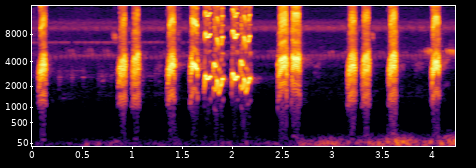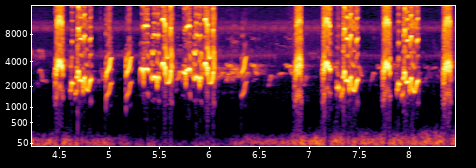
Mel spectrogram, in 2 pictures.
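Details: Sooty-headed bulbul in full song: scattered sharp notes and twittering chattered phrases over a steady low background hum.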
